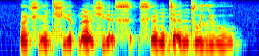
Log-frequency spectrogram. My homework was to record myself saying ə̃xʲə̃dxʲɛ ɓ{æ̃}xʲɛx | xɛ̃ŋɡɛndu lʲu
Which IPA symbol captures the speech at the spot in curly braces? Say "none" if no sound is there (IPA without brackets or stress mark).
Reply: æ̃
